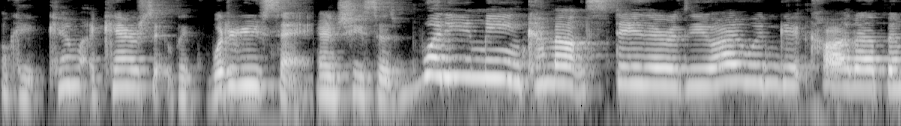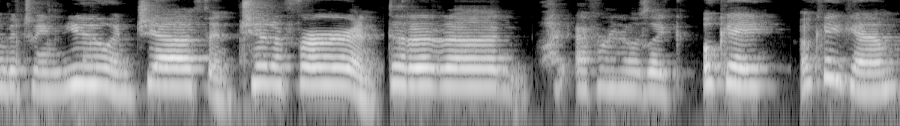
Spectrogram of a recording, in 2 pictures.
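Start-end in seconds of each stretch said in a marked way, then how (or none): 2.7-9.4 put-on frantic, screamed outburst. Retelling a birthday-morning phone call from Kim; imitating Kim screaming. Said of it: "she calls and she's screaming".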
